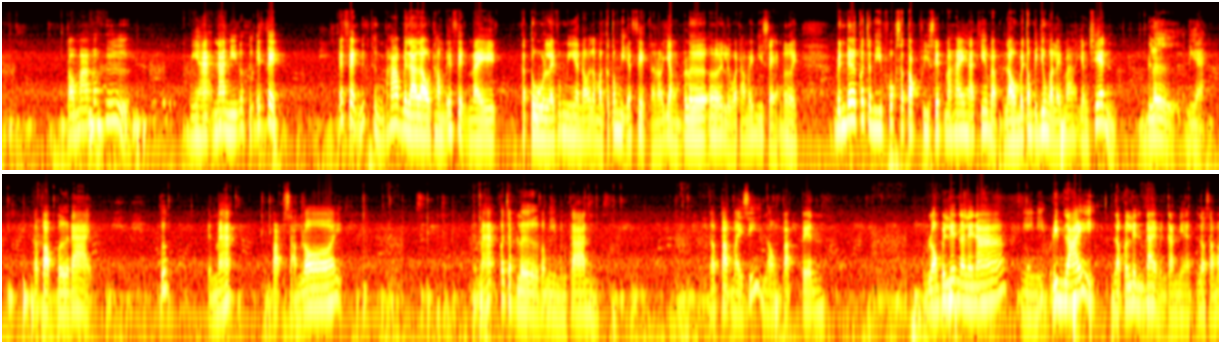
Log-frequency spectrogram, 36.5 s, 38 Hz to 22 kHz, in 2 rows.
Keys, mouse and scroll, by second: 0.1 click, 0.7 Tab, 3.9 click, 5.0 click, 18.0-20.8 drag, 21.7-22.7 drag, 22.7 KP_0, 24.0 click, 24.9 KP_0, 26.4-27.2 drag, 27.4 click, 28.3 Tab, 29.2 click, 29.7 click, 30.5-32.6 drag, 32.6 Tab, 32.9 click, 33.6-35.5 drag, 36.1-36.5 drag.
